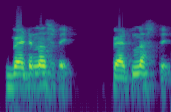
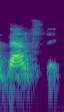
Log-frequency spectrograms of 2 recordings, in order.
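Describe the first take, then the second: First: वेडनेसडे said with every letter sounded, Wed-nes-day; common mispronunciation. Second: वेडनेसडे said as Wenz-day, silent d; correct pronunciation. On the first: Teacher showing students the wrong वेडनेसडे. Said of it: "लोग क्या बोलते हैं पता है?". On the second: Teacher giving the class the right वेडनेसडे. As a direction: say वेडनेसडे short, as Wenzday. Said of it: "क्या होता है?". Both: Shown as a demonstration.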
